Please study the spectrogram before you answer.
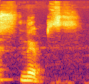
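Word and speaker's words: SNP: इसे प्रोनाउंस करते हैं स्निप्स। यस जो कि ह्यूमंस के अंदर पाया जाता है।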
